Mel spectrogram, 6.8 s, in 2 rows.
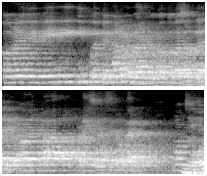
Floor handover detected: Yes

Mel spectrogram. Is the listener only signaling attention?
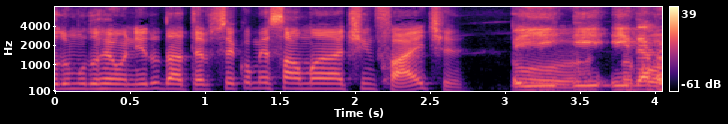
No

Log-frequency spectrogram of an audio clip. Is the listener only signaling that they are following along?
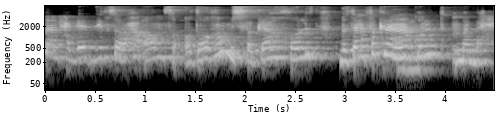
Yes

